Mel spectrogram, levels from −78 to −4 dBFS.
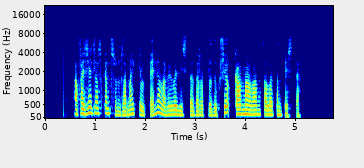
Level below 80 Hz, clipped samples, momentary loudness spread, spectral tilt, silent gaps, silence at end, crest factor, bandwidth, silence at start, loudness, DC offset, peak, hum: -60 dBFS; under 0.1%; 8 LU; -8 dB/octave; 2.05-2.09 s, 3.76-3.80 s; 0.65 s; 22 dB; 7.6 kHz; 0.55 s; -28 LUFS; under 0.1%; -6 dBFS; none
